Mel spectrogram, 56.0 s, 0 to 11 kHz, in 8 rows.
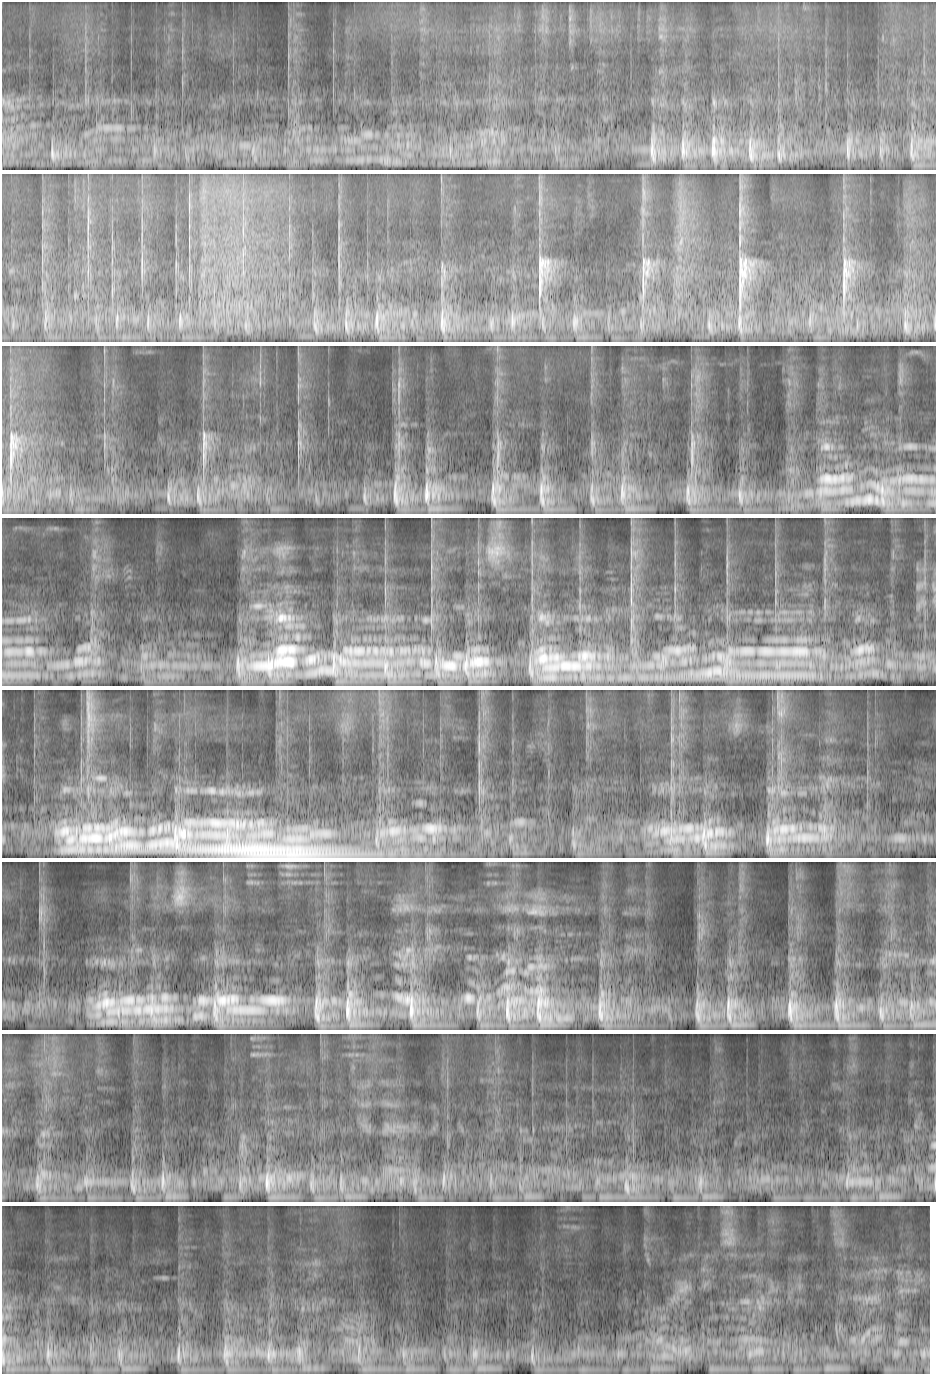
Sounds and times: Gnawa sound 0:28.8 - 0:31.9

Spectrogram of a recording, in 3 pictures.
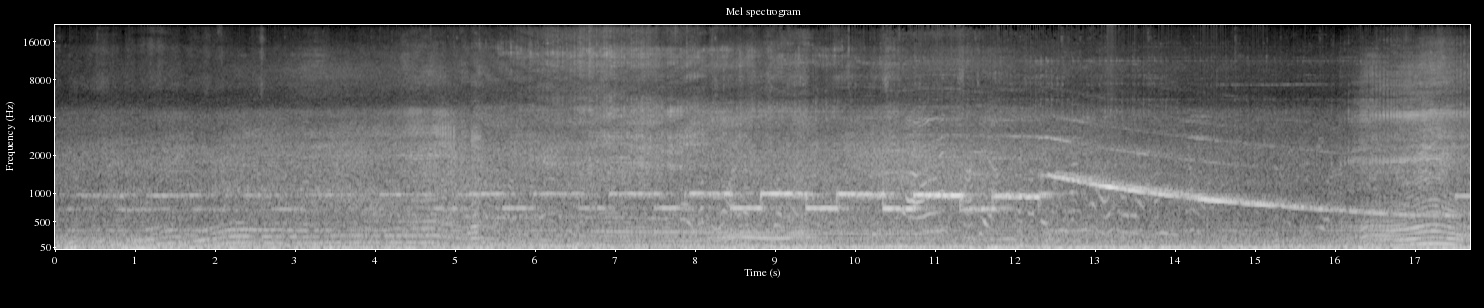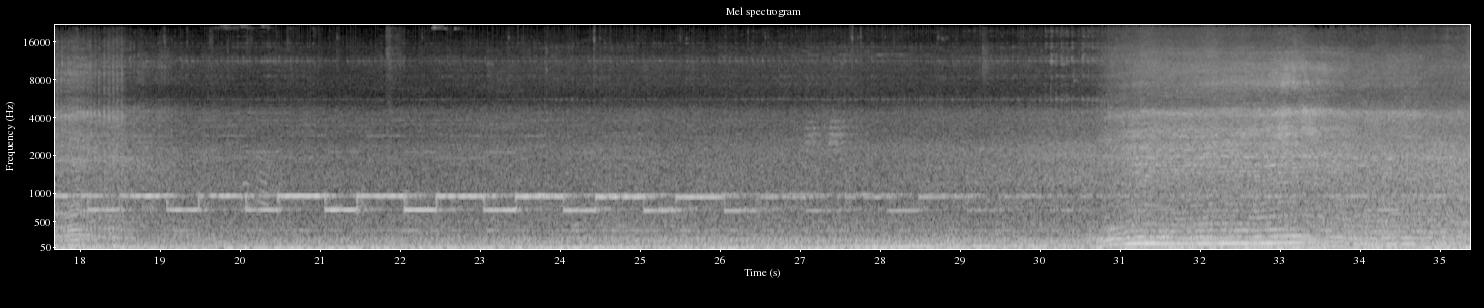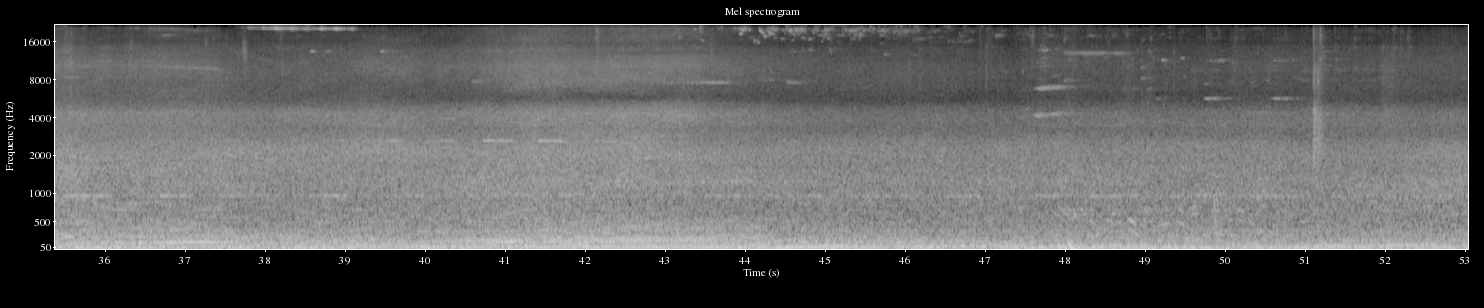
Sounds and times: Traffic Sound 0:00.0 - 0:53.0
Walking on the road 0:00.1 - 0:16.1
Walking on the road 0:17.0 - 0:53.0

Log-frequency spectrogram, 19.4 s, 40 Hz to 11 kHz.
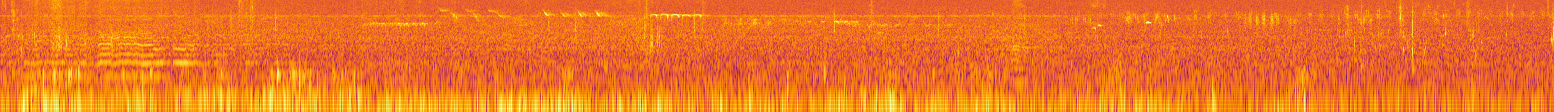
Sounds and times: river 0:00.0 - 0:19.4

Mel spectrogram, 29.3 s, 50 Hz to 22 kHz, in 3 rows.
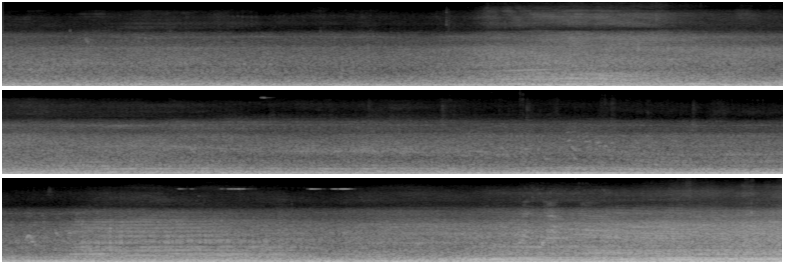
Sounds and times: Traffic Sound 0:00.2 - 0:29.2

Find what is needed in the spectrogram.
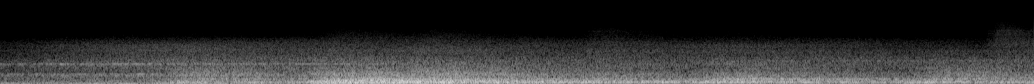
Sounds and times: very noisy and unpleasant low-pitched explosions 0:03.0 - 0:10.3

